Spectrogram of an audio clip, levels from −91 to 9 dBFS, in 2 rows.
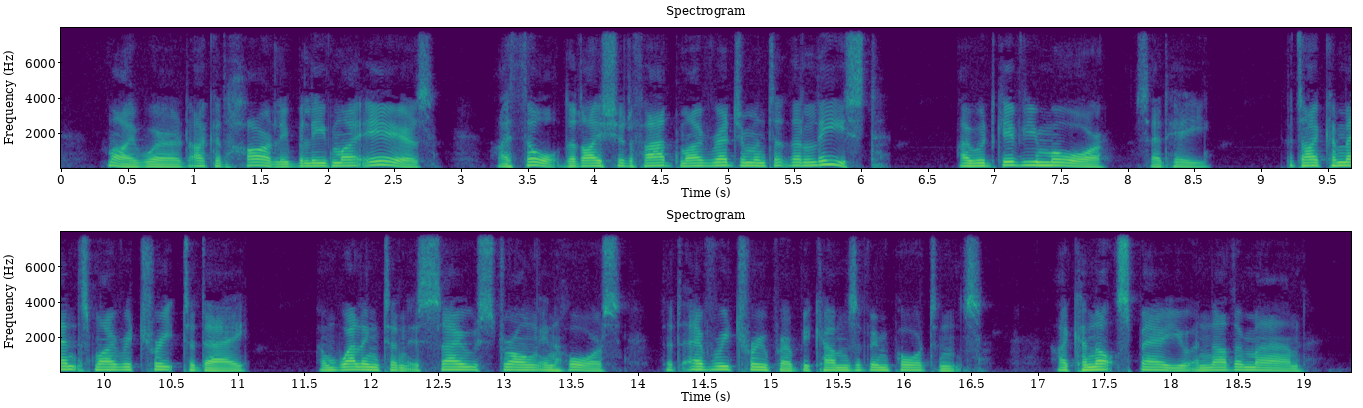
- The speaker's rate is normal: Yes, average, 160 wpm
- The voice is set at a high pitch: No, medium, 150 Hz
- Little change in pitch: No, average, 4.1 semitones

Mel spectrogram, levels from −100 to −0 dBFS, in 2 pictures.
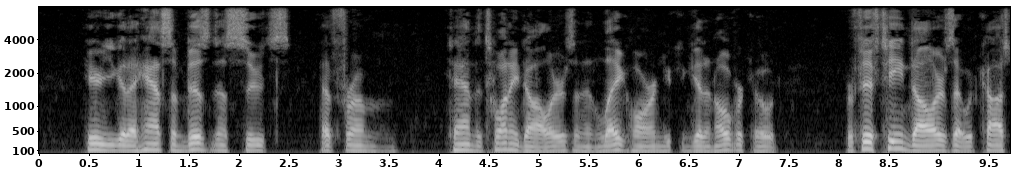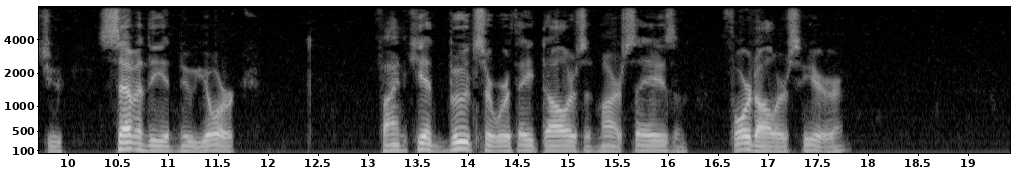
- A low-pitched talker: Yes, low, 100 Hz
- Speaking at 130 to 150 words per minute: Yes, slow, 135 wpm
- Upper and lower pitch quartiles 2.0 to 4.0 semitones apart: Yes, average, 2.8 semitones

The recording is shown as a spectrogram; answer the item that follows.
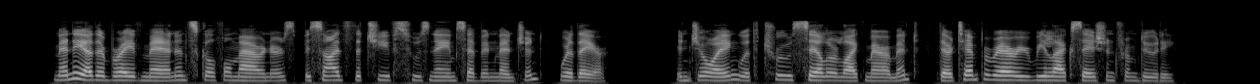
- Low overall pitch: No, medium, 185 Hz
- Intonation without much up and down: Yes, narrow, 2.2 semitones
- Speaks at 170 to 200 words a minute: No, slow, 135 wpm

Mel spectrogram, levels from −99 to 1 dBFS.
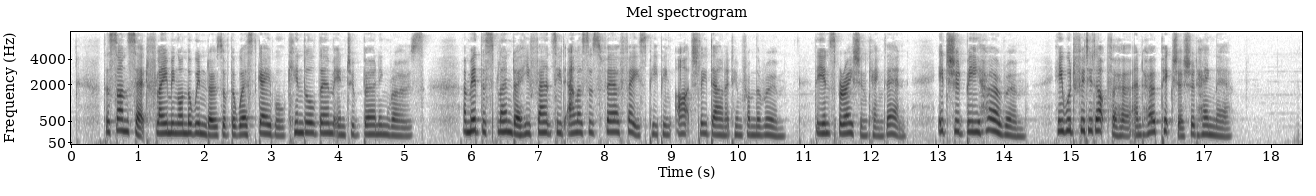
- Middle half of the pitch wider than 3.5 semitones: Yes, average, 4.4 semitones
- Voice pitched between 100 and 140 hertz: No, high, 215 Hz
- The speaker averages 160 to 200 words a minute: Yes, average, 170 wpm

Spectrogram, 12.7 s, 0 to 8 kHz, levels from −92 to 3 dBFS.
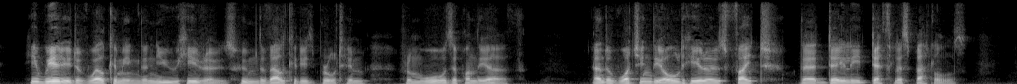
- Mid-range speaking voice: No, very low, 95 Hz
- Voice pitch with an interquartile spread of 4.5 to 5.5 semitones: Yes, average, 4.9 semitones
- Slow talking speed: Yes, slow, 130 wpm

